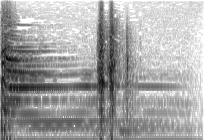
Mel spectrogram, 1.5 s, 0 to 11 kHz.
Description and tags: Gourd guitar twang and a shake-shake. Recorded as 22khz
gourd, handmade, invented-instrument, poing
